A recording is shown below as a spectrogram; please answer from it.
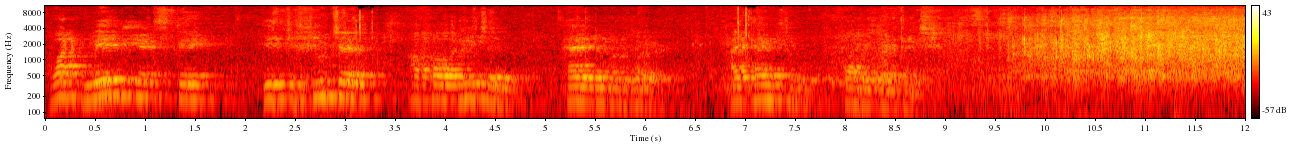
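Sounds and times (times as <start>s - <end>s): audience applauding: 9.5s - 12.0s.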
